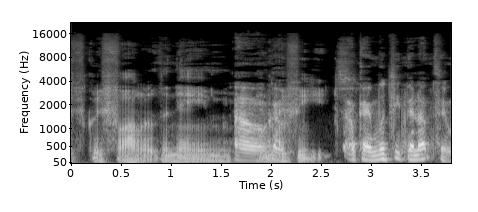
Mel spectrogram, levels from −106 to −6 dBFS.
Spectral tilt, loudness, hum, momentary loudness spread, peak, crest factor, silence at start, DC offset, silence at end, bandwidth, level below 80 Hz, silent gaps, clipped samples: -7.5 dB/octave; -27 LUFS; none; 10 LU; -10 dBFS; 18 dB; 0 s; under 0.1%; 0 s; 14.5 kHz; -48 dBFS; none; under 0.1%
